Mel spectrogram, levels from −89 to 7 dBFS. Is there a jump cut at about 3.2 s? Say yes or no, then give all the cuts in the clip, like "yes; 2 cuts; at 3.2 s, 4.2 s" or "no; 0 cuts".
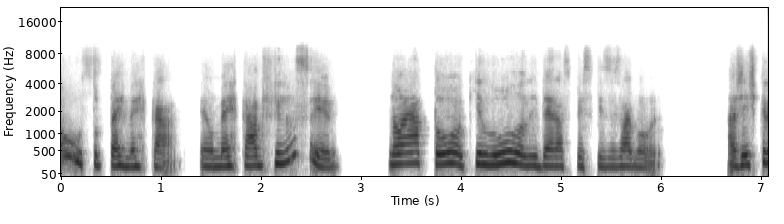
yes; 1 cut; at 3.2 s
